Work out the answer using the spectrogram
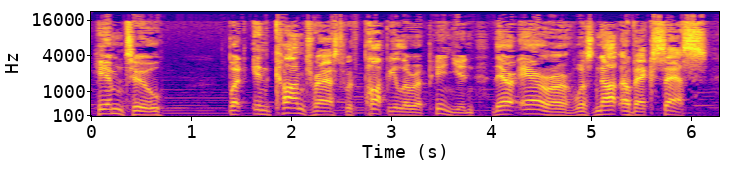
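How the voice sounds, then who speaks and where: A man's voice: mid-range voice, measured pace, fairly bright tone, soft background music, natural voice. Coldly smug, menacing state chancellor played by a man. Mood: smug, doctrinaire. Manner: formal, condescending, mockingly polite, menacing. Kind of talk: radio drama acting.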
